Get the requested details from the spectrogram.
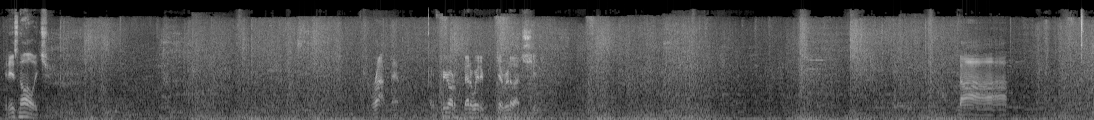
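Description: Water splashes heavily as a huge beast stomps and lunges.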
